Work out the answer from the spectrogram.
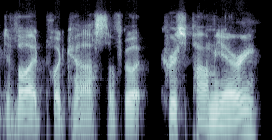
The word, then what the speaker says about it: Palmieri: I've got Chris Palmieri. How do you pronounce it? Palmieri.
